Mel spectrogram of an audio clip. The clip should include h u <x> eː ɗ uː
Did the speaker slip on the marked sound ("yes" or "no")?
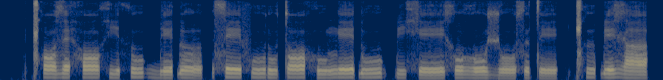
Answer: yes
